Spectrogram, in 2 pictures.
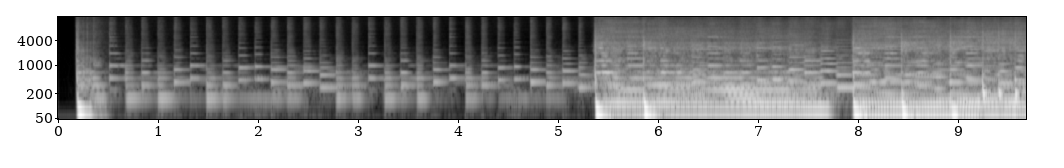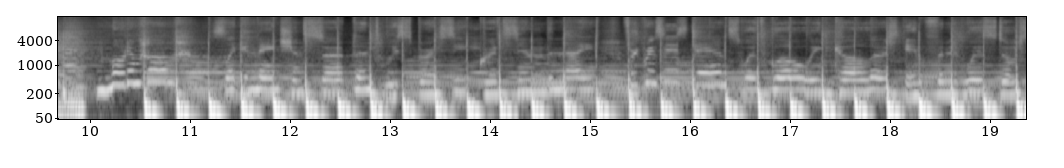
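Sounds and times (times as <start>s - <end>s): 
1980s pop rock music: 0.2s - 0.6s, 5.4s - 19.3s.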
